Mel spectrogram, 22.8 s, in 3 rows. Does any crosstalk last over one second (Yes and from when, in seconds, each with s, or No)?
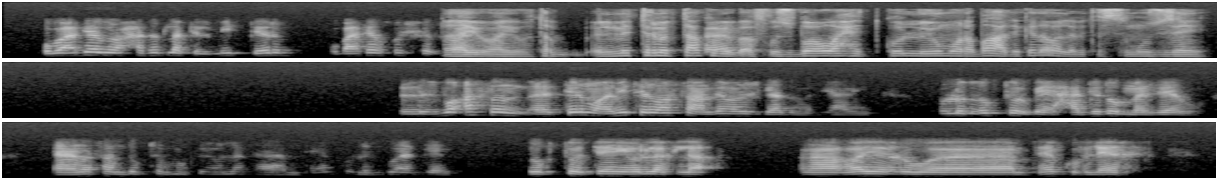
No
